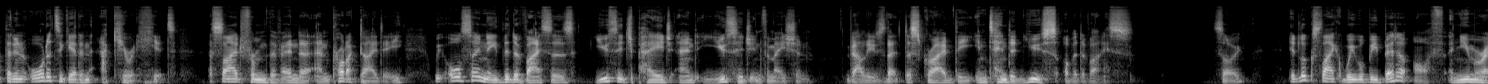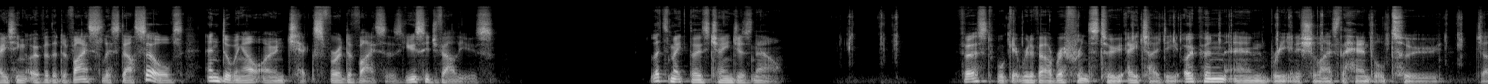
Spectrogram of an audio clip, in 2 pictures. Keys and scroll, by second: 23.2 p, 26.1 *, 27.9 *.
